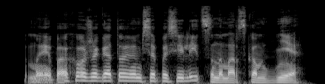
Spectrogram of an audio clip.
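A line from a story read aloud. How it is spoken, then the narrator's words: Snorting chuckle. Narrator (Russian): хмыкнул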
